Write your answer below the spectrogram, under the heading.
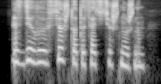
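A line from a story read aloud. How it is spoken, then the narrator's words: Quiet. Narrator (Russian): тихо сказала она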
